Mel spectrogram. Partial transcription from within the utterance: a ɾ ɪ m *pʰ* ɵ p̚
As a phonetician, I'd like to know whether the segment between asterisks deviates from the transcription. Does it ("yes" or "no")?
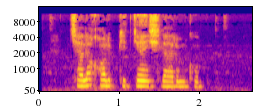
yes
